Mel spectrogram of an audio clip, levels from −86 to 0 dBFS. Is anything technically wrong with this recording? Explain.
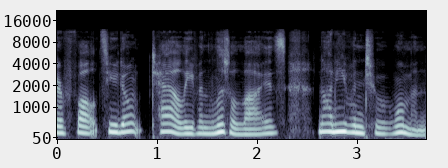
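Yes. The speech passes through an Opus call path whose top end stops near 12 kHz, consistent with roughly 32 kbps, and it carries four network faults in the last second and a half.

Short stall from a late packet, 2.43 to 2.47 s: a packet arrived after it was due, so the jitter buffer ran dry. The receiver held the last sound for about 17 ms until the packet arrived, then resumed exactly where it left off. Nothing is lost, but the sound lingers a touch too long, with a faint buzz or dip, and everything after is pushed about 17 ms later.

Short concealed packet loss, 2.59 to 2.71 s, 3.26 to 3.30 s, and 3.30 to 3.34 s: in each case about 20 ms of audio never reached the decoder. The receiver bridged the gap by continuing the preceding sound, following its pitch where it was voiced and using shaped noise where it wasn't, then blended back into real audio. 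The first fill adds a few milliseconds. The last two fall back to back, so around 3.3 s the sound briefly smears and wobbles, and a short consonant may drop out.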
